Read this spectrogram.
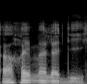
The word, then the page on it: arrêt maladie: France (Île-de-France)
